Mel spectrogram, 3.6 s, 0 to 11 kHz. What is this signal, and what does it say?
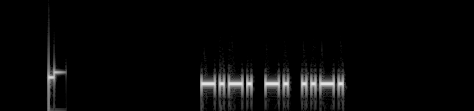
Morse code, heard as a keyed tone, about 34 wpm, 700 Hz. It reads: CNF
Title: USA Call Sign Postfixes - 3 Letters 35wpm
